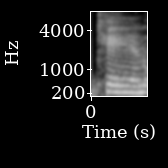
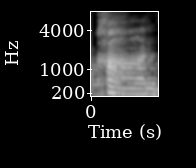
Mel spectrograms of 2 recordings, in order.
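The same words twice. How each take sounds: First: Cannes with the short "a" of "cat"; Cannes rhyming with "can". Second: Cannes with an open "ah" vowel; Cannes rhyming with "con". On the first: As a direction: say Cannes just like the word "can". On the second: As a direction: say Cannes as "kahn". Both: Shown as a demonstration. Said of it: "depending on how you say it".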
